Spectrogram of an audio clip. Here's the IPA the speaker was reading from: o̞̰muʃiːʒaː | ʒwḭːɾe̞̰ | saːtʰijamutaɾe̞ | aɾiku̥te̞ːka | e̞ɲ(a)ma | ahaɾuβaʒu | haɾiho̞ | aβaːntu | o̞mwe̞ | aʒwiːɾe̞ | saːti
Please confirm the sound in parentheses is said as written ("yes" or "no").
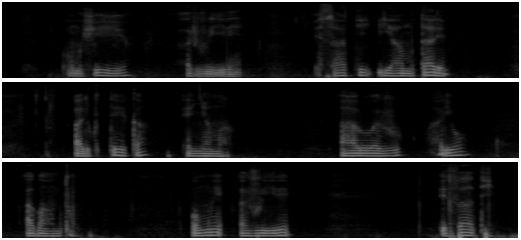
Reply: yes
